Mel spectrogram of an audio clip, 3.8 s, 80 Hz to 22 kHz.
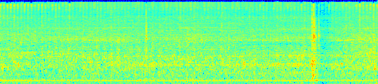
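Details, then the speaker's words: About 238,000 miles, Ohio car with some rust: steady even idle holding one constant note, no knocks, misses or hunting; runs fine, normal idle. "but yeah I mean when she sits here she [Music] runs but as you see she sits here and she's running"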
